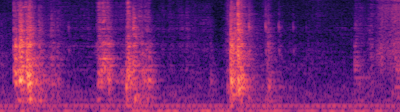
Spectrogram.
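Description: A few light, irregular metallic clicks and taps as the perforated metal Faraday cage of an amplifier is handled, with a steady low hum underneath.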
